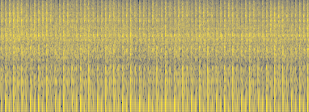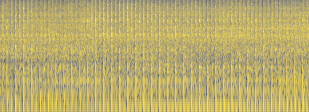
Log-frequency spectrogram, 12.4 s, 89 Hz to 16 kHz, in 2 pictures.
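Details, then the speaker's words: Axis M200 mini bike, 196cc single, 22mm Mikuni carb, aftermarket exhaust, governor delete, cold start before rejetting: loud slightly uneven lumpy thumping about three beats a second; rough overly rich idle puffing black smoke. "It does seem like it about mid throttle, it has kind of a flat spot, and also at idle, it is getting really, really rich. It's actually kind of puffing out some black smoke."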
